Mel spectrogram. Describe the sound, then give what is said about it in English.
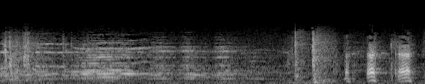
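A voice talks at first, then a door opens with a few sharp clicks and knocks of the latch and handle, moderately loud, in quick irregular succession. “Just open the door behind you”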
